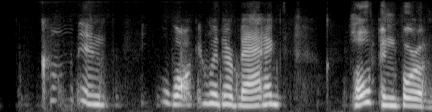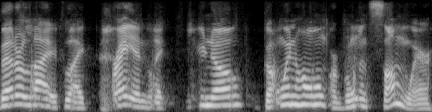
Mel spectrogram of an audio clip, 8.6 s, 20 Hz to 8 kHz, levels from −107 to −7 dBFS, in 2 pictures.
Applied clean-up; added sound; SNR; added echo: neural mask model DeepFilterNet 3.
